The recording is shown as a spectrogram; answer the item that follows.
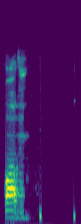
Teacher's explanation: জিহ্বার গুড়া হতে গুড়া তার বরাবর উপরের তালুর সঙ্গে লাগিয়ে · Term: মাখরাজ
